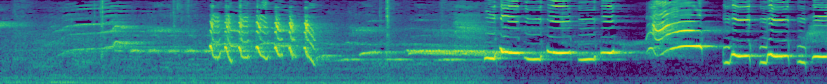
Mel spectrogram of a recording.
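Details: Lure recording of a masked laughingthrush to set other birds singing: a rapid series of downward-swept whistles, then a run of short rising and falling whistled notes and a final repeated warbling phrase.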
